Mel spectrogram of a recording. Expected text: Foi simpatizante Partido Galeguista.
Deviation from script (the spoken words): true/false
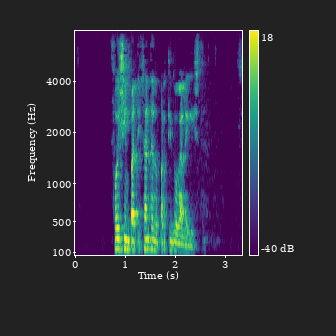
true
